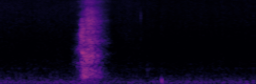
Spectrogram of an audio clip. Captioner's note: scoffs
